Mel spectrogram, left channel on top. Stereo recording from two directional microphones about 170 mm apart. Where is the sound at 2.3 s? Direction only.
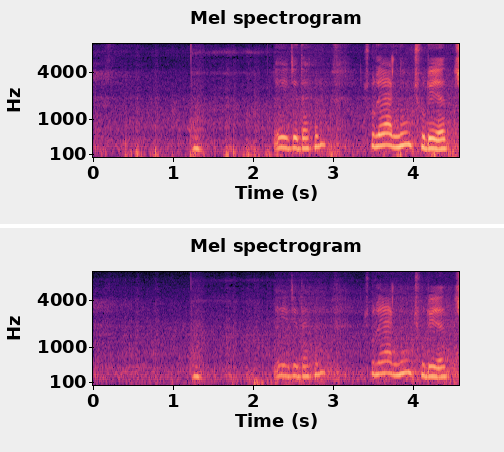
40° left (ahead or behind).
